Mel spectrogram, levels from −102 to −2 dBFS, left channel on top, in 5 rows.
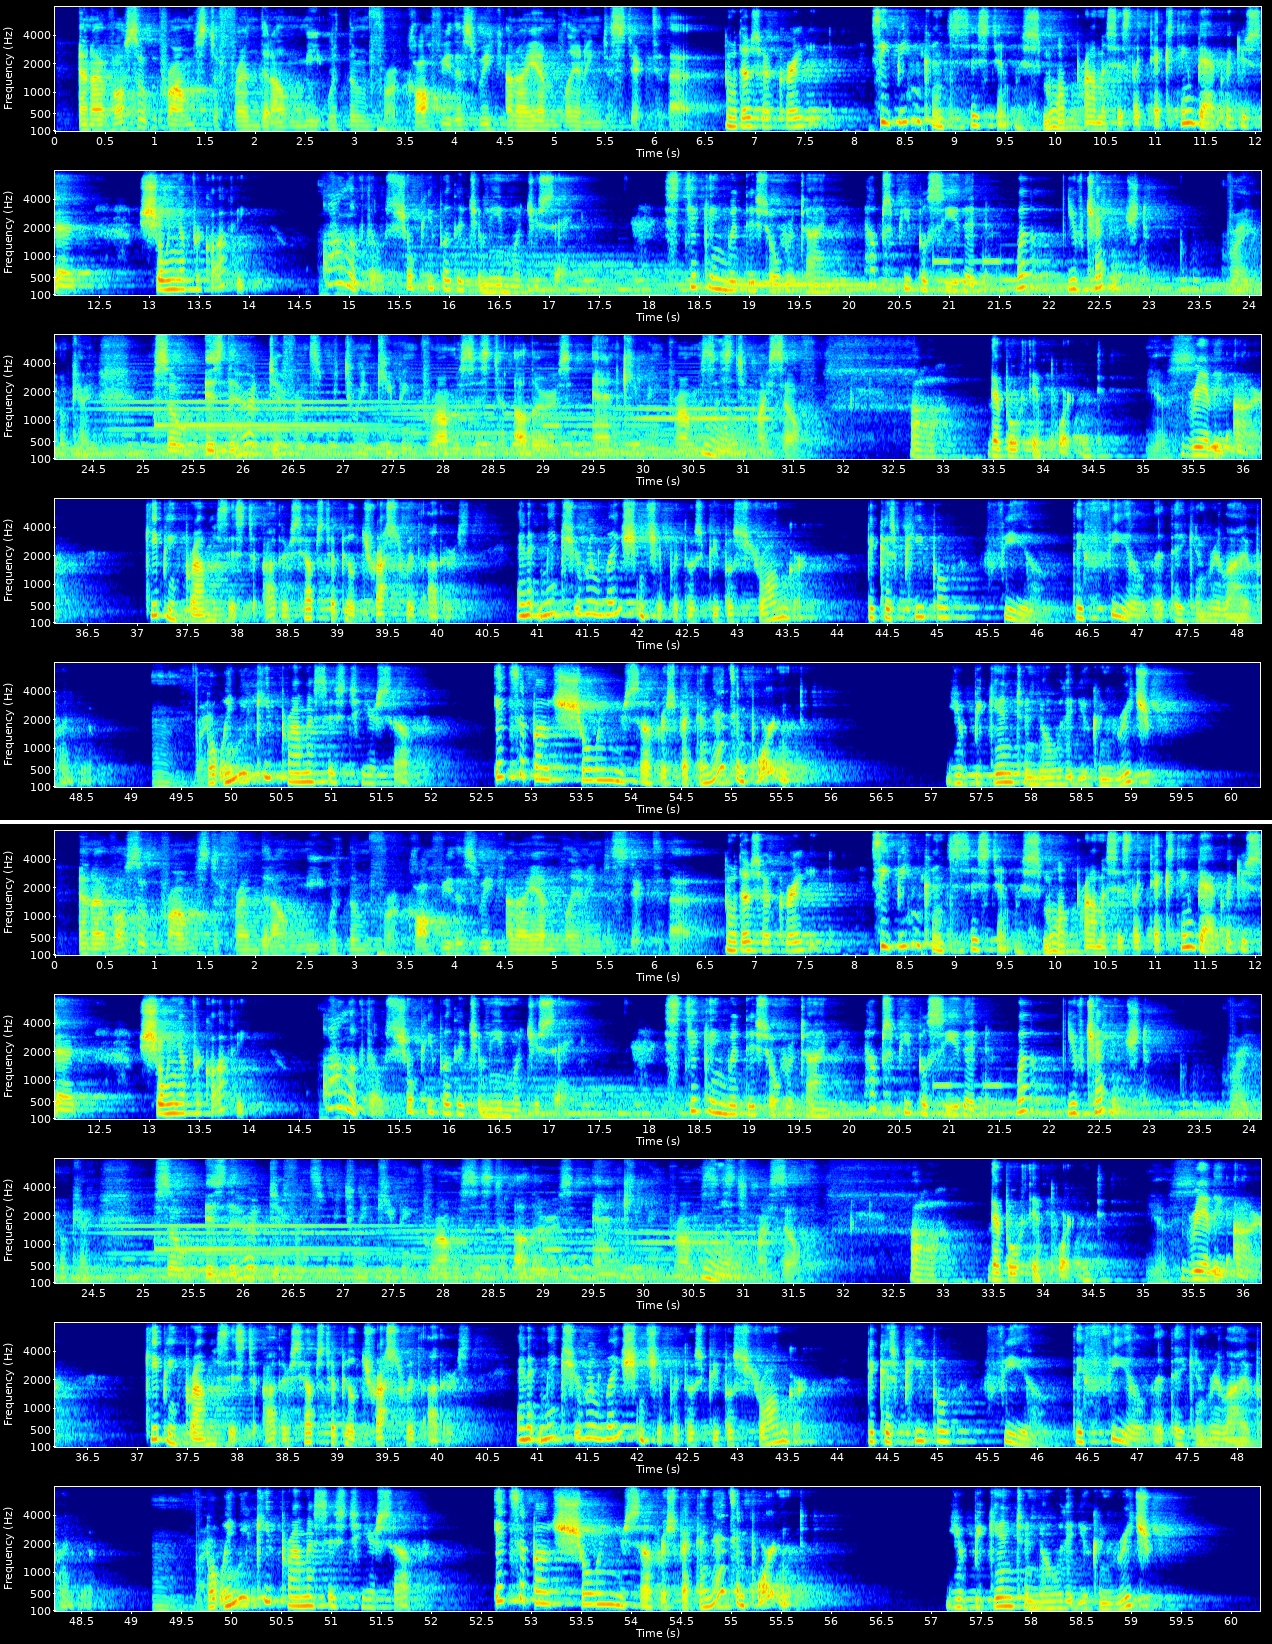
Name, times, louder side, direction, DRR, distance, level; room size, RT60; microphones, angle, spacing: voice 1, 0.2-6.3 14.7-15.0 23.7-32.7 35.0-35.5 49.2-49.8, left 3 dB, 75° left, 7 dB, 3.0 m, -41 dB
voice 2, 6.7-7.6 8.2-13.9 14.7-17.2 17.8-19.8 20.1-21.3 21.7-21.9 22.2-22.9 30.6-31.1 32.7-33.1 33.4-34.5 35.4-36.3 37.1-40.3 40.8-43.7 44.3-45.1 45.5-46.1 46.4-48.6 49.7-51.8 52.6-55.6 57.1-59.2, right 1 dB, 10° right, 7 dB, 1.6 m, -35 dB
sound 1, 15.3-31.3, left 3 dB, 55° left, 1.4 m, -45 dB
25.0 x 24.5 x 9.3 m, 1.2 s
head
